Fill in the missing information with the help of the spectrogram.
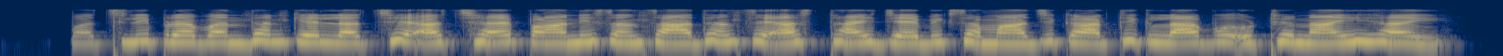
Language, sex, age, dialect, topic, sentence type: Magahi, female, 18-24, Western, agriculture, statement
